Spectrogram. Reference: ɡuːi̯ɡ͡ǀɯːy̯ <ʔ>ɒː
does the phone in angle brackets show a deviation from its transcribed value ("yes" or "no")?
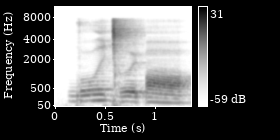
no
